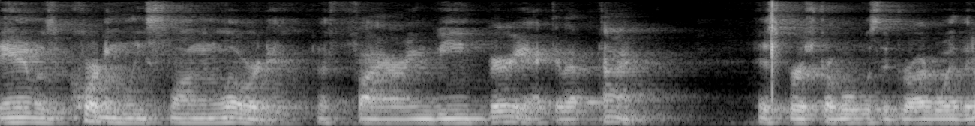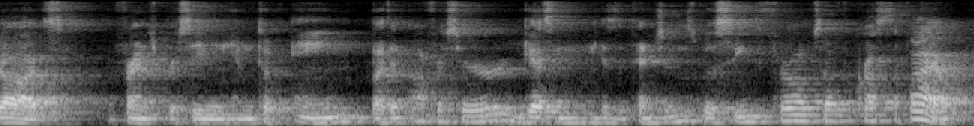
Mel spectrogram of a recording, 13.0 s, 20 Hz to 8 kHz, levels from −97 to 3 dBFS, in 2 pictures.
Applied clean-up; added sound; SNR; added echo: none; Finger snapping; 6 dB; reverberation time 0.9 s.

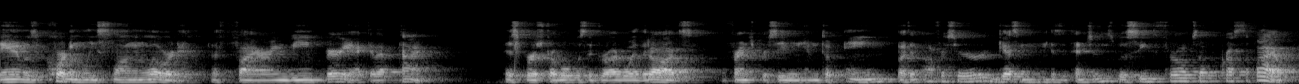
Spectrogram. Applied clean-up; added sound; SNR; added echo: neural separator model SepFormer DNS4.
